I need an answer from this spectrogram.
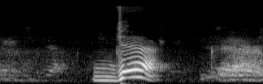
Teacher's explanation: ini keluarnya dari tengah lidah. Jadi lidah yang bagian tengah itu yang naik ke atas. Jadi bukan ujung lidah.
